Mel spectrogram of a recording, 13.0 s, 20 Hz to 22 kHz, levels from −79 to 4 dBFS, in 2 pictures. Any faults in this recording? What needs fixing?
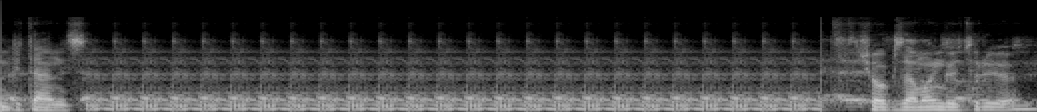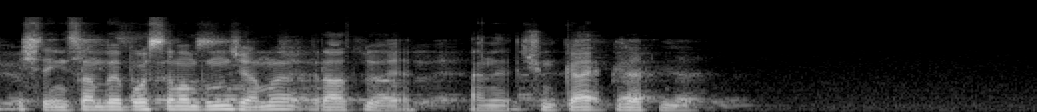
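A broken-record loop runs from 0.71 s to 5.13 s: a 184 ms fragment repeats 24 times back to back, replacing the speech that belonged there. The likely cause is a stalled player, encoder or stream resending its last buffer. Add stall detection that drops stale buffers.

Echo with no canceller is present throughout. The speech returns about 300 ms later, about 13 dB quieter and thinner, picked up from the far end's loudspeaker by its microphone. Enable acoustic echo cancellation on the far-end device.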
